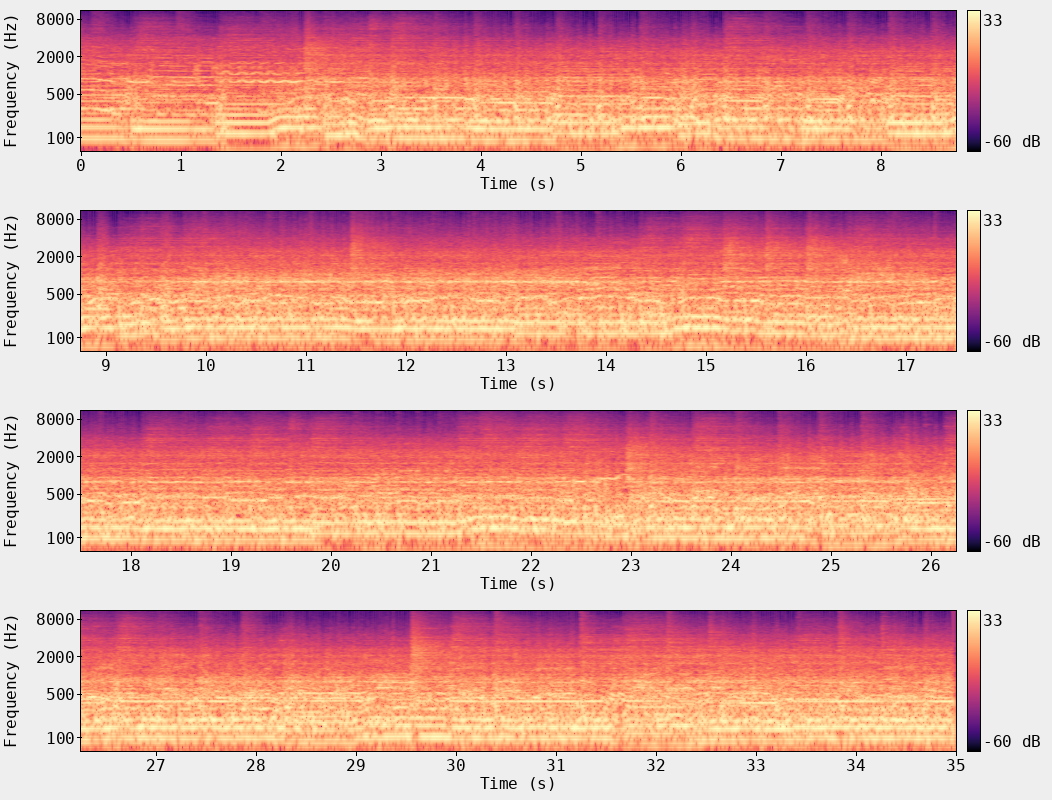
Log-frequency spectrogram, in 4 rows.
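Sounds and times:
distorted electric guitars: 0.0s - 35.0s
pounding drum kit: 0.0s - 35.0s.

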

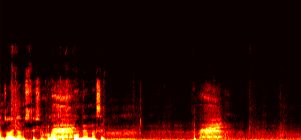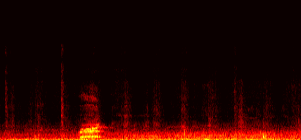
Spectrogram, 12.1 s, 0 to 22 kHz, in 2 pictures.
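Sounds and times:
livestock bleat: 1.0s - 1.6s, 3.9s - 4.6s, 7.6s - 8.2s.

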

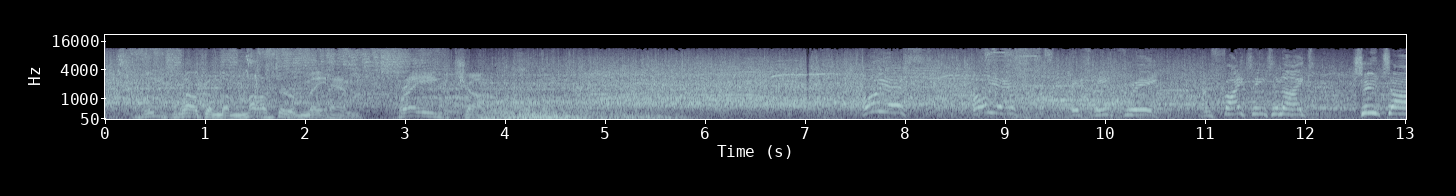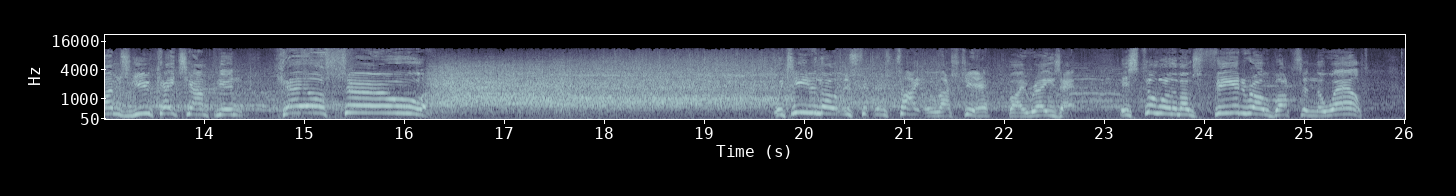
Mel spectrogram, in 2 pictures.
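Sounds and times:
audience applauding and cheering: 0.0s - 25.2s.

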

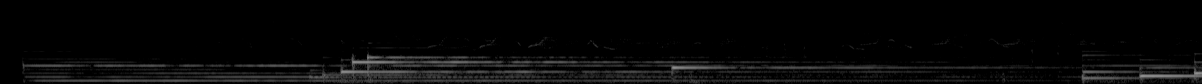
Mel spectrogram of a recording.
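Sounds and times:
ambient bell-like music: 0.4s - 12.0s
birds chirping: 0.5s - 12.0s.

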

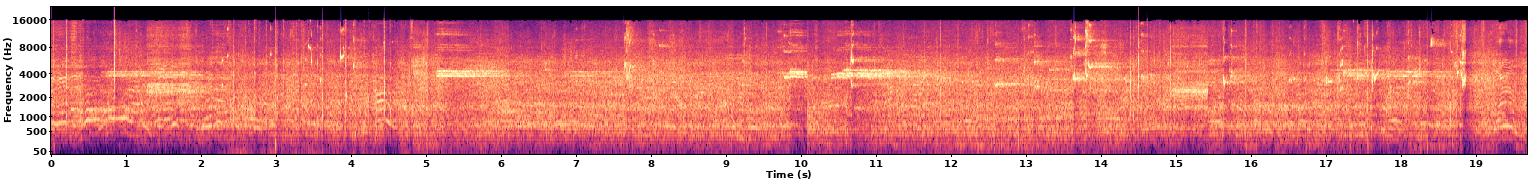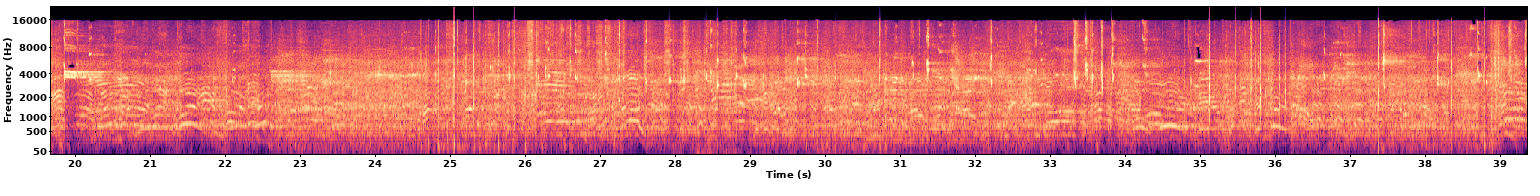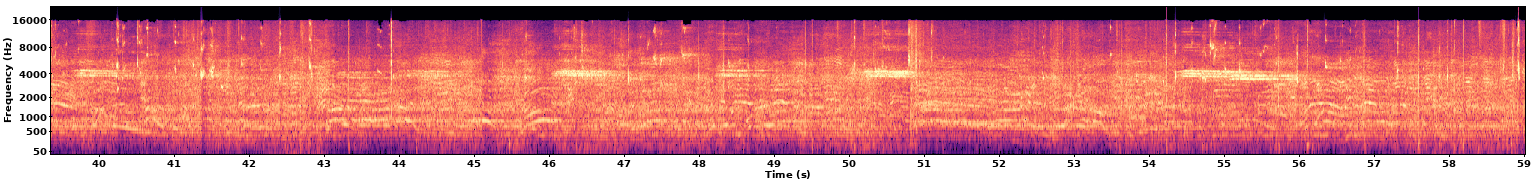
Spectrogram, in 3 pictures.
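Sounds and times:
voices talking and shouting: 0.0s - 59.0s.

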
